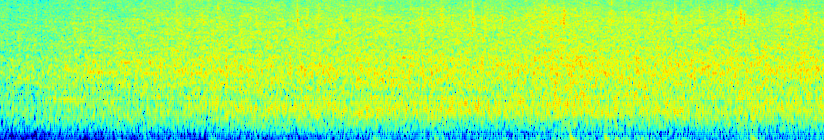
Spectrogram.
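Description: Large audience applauding in an arena, building over the first second and then holding steady.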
